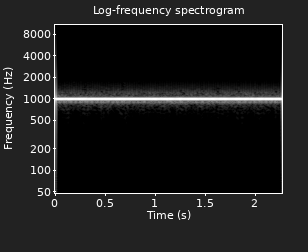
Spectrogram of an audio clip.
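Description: A steady 1 kHz test-tone beep, the single pure tone that goes with colour bars.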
